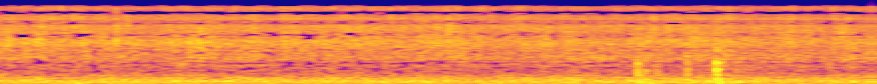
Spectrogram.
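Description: Steady sizzle of onions and tomatoes frying in oil in a pan, with a couple of faint light taps about three seconds in.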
